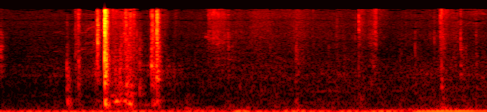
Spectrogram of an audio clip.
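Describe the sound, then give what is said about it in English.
A few sharp mechanical clicks and clunks from a car's gear shifter while the car is being driven, clustered near the start with fainter ticks after, over a steady low engine rumble. “We're driving, and you, you hear the noise that that's making now. My shifter.”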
